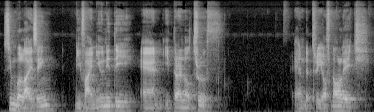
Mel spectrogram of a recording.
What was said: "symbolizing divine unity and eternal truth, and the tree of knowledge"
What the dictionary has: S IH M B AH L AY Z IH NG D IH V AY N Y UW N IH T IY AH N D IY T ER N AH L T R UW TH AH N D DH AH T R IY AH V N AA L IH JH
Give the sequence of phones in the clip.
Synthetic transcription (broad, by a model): S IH M B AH L AY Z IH NG D IH V AY N Y UW N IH T IY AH N IY T ER N AH L T R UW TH AH N D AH T R IY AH F N AA L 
